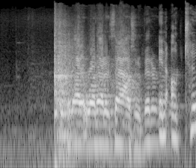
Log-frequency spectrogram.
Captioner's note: gavel bangs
